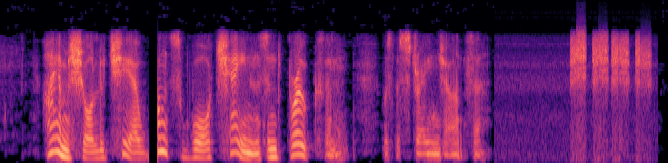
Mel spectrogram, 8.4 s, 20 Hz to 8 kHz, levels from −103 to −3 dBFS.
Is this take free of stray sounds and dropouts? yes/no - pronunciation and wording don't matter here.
no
